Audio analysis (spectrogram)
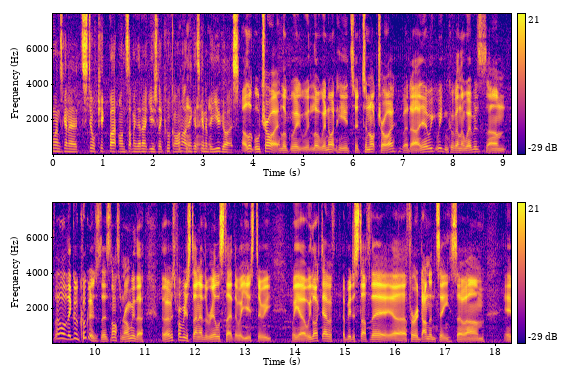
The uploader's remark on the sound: This episode was recorded live at the BBQ & Beats Competition at the NightQuarter on the Gold Coast of Queensland, Australia. It documents a BBQ competition that was the first of its kind in Australia – a day competition.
